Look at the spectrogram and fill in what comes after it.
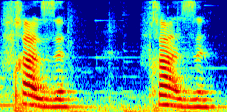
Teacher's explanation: También la palabra phrase, phrase, que significa frase, con una S que se pronuncia Z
